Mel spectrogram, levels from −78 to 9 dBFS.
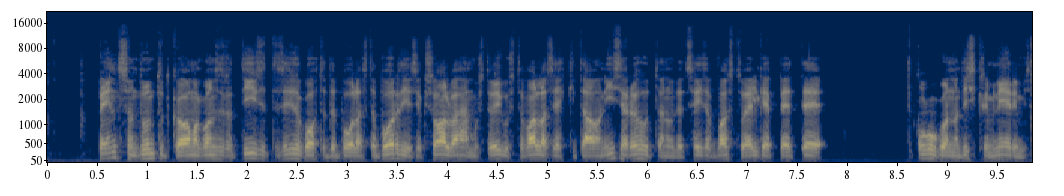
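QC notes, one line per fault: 1.95–5.50 s, Bluetooth SBC bit pool drop: treble dulls and gritty noise rises as the top sub-bands lose their bits, which fits a bit pool cut from 31 to 14, near 99 kbps.
9.05 s to the end, Bluetooth SBC bit pool drop: the same dull, gritty sound returns, again pointing to the link falling back to about 99 kbps with coarser quantisation.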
